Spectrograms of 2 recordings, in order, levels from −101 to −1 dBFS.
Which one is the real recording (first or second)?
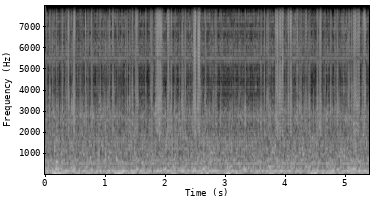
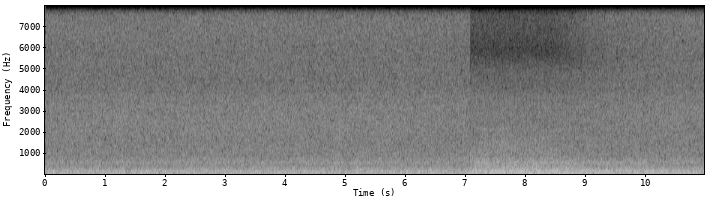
second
